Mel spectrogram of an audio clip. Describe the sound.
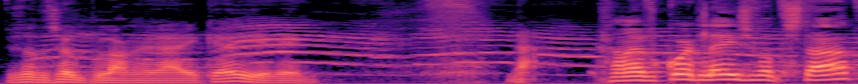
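A young child cries and babbles in the background, a thin, wavering whine that rises between and beneath an adult's steady nearby talking.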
